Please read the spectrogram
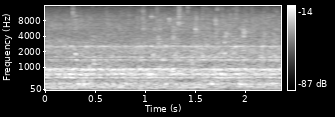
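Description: Faint, steady watery hiss from a running 6 kW continuous stripping still as sugar wash is fed in through its supply tube.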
